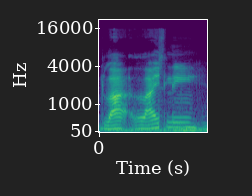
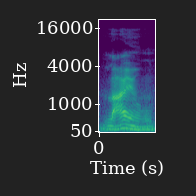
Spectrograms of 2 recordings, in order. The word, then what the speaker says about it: Lisle: With Lisley or Lyle. I don't know if the S is silent or the L is silent.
